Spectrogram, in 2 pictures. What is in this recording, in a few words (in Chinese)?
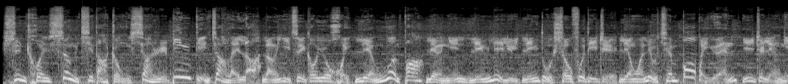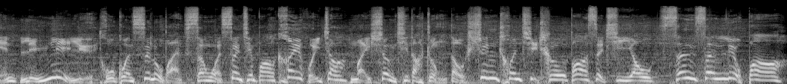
男 广告; 上汽大众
